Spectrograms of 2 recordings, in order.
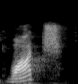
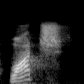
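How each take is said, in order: No difference in how they are said.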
